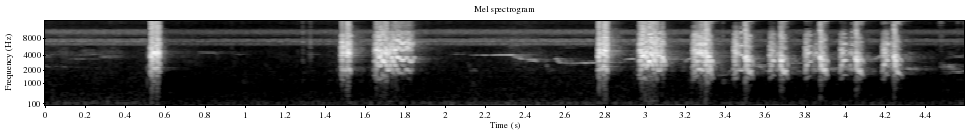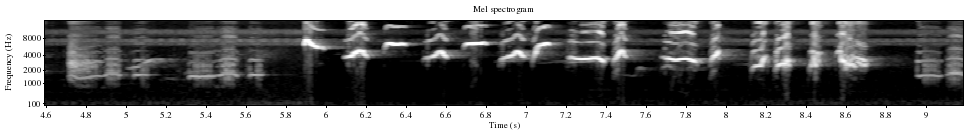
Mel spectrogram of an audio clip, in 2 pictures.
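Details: Oriental magpie-robin looking for a rival: isolated harsh notes build into a rasping series and low buzzy phrases. It then breaks into varied, sweet, high whistles with sharp up-and-down slurs.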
